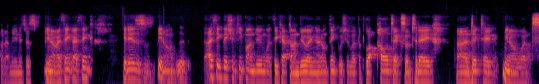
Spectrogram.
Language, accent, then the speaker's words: English; Montreal, Quebec, Canada; I'm from Montreal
